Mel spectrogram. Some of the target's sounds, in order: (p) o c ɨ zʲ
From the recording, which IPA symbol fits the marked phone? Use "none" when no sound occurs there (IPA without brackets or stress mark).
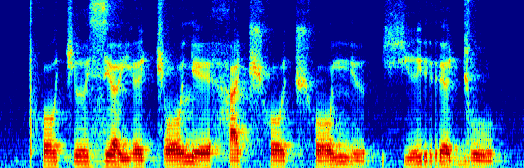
pʰ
